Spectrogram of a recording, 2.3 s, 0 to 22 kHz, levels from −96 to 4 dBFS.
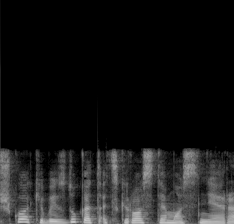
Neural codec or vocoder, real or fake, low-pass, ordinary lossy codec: none; real; 7.2 kHz; AAC, 64 kbps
